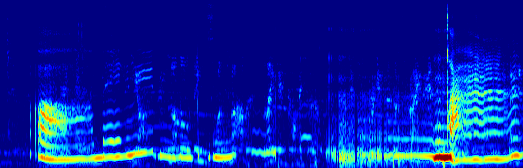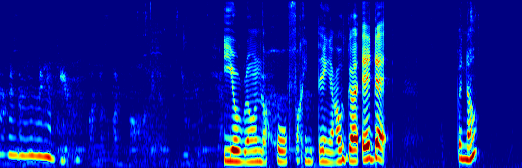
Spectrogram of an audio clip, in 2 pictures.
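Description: A dog howls and whines close by.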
